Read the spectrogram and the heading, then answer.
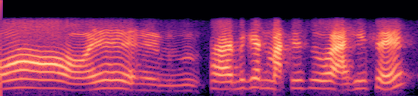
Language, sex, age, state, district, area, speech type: Assamese, female, 18-30, Assam, Darrang, rural, conversation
